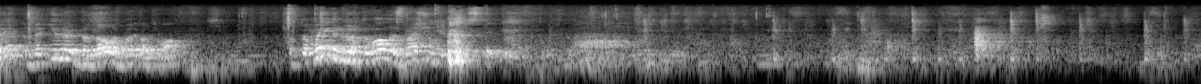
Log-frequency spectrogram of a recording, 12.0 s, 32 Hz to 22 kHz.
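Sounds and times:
chalk tapping and scraping on blackboard: 6.4s - 12.0s.

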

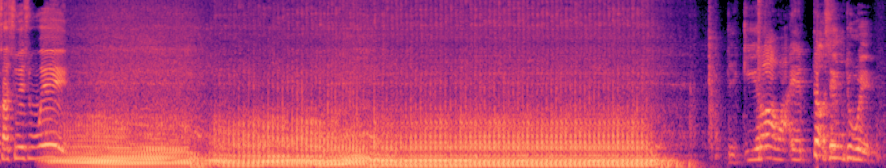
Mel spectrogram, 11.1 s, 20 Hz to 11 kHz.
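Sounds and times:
motor scooter engine idling: 0.6s - 8.8s.

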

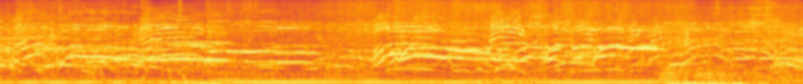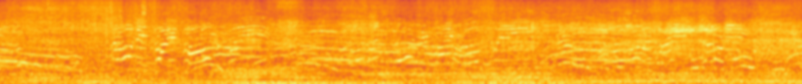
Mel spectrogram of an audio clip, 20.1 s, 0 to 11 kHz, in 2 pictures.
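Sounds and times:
boat motor hum: 0.0s - 20.0s
churning water: 0.0s - 20.0s.

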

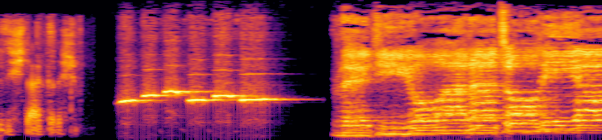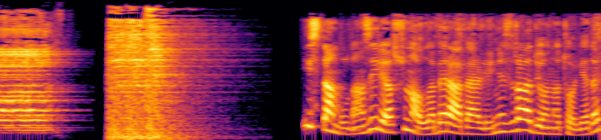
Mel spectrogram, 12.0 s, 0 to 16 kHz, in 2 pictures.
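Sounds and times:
whistled melody: 1.2s - 3.2s.

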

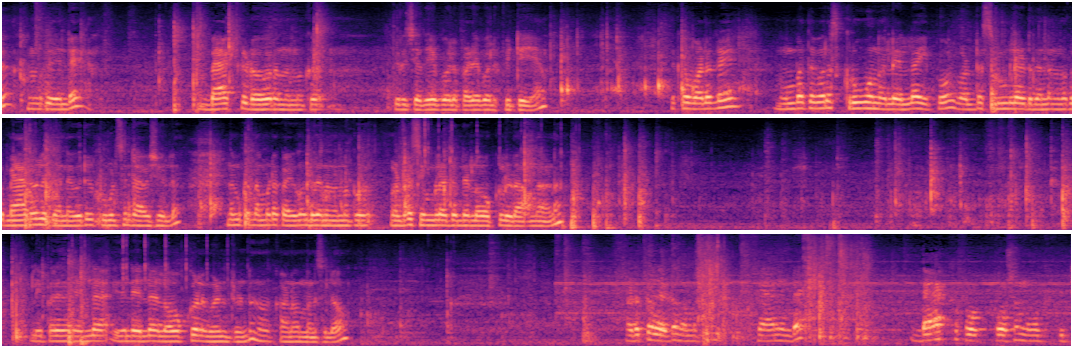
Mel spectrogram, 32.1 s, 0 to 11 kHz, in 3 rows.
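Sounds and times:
plastic parts clicking and knocking: 5.4s - 7.4s, 9.8s - 17.4s.

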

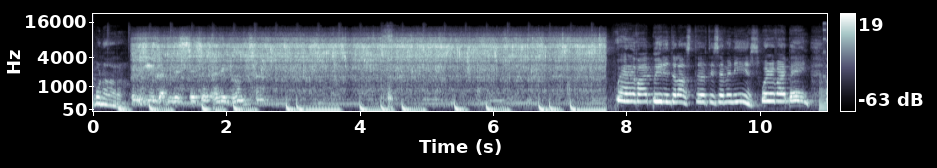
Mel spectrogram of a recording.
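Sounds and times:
food bubbling and sizzling in pot: 0.6s - 7.7s
deep music beat thumping: 4.0s - 7.7s.

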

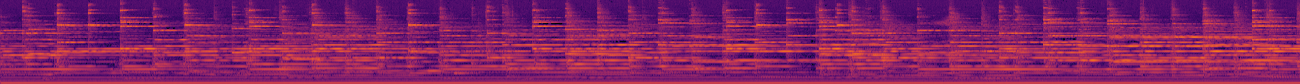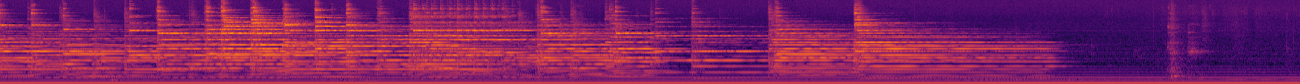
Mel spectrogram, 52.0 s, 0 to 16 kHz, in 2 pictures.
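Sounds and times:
handbell choir playing chords: 0.0s - 47.8s.

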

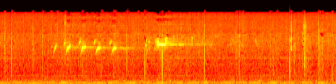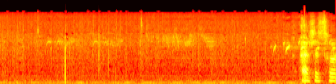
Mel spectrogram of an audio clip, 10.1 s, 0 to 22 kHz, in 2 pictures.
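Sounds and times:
bird chirping: 0.8s - 10.0s.

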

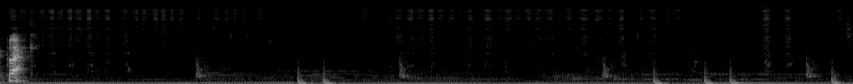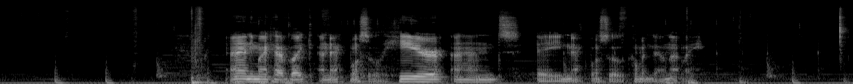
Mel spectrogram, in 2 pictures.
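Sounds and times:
marker scratching on paper: 0.0s - 8.5s.

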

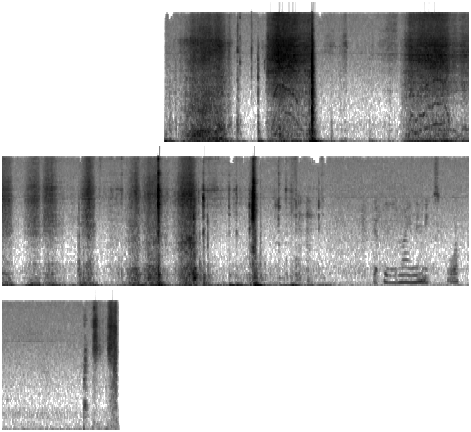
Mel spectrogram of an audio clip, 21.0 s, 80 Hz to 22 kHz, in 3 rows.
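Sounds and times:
blind rubbing swishes: 6.0s - 10.0s.

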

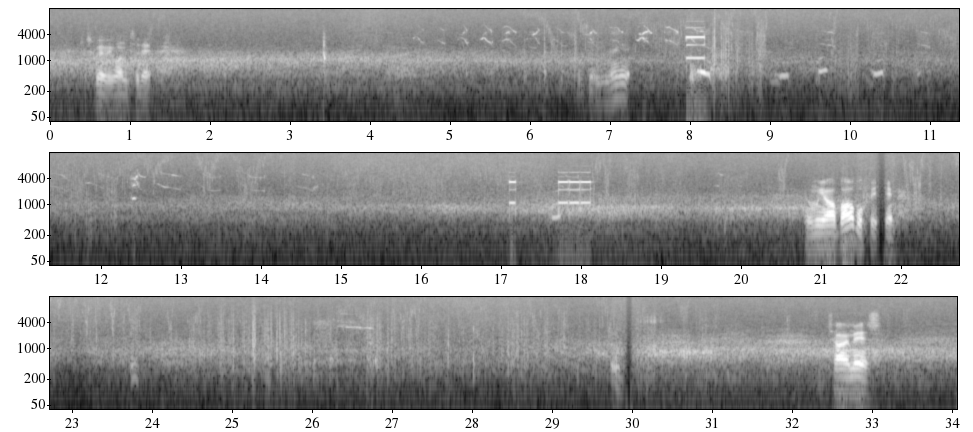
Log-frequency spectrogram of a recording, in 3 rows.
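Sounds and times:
small birds chirping: 4.1s - 15.3s, 19.6s - 20.6s, 22.8s - 30.0s
bite alarm beeps: 8.0s - 8.3s, 17.1s - 18.2s.

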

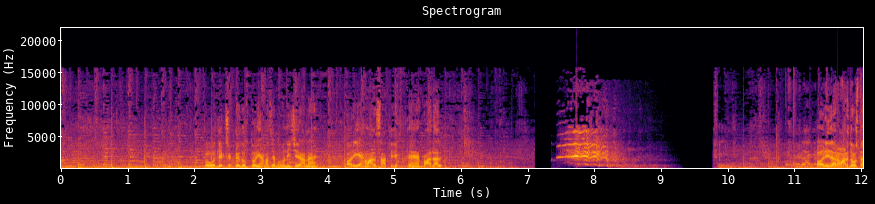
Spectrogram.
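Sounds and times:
horse whinnying: 7.4s - 9.2s.

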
